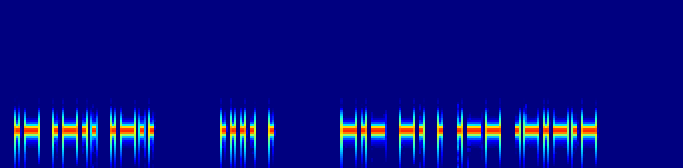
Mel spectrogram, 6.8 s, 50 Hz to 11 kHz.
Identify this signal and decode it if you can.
Morse code, heard as a keyed tone, about 25 wpm, 700 Hz. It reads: ALL HE KNEW.
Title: 2x Word-Spacing - Sentences from Top 400 Words - 25wpm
